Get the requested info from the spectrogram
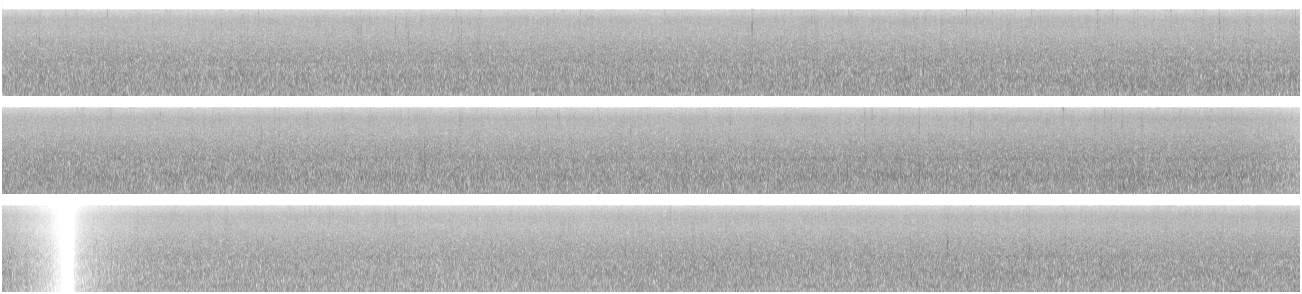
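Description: Heavy rain falling in a steady, dense hiss. About two-thirds of the way through it fades out to a moment of silence and comes straight back at the same level.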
